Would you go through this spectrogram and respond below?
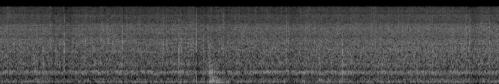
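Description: Veal paupiettes and onions fry in a pan, giving a steady, close, loud sizzle with a constant crackling hiss and no voices.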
